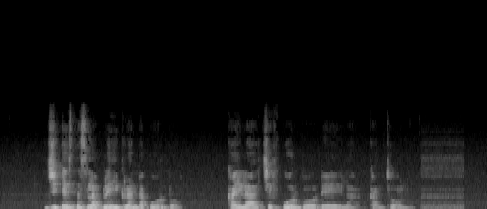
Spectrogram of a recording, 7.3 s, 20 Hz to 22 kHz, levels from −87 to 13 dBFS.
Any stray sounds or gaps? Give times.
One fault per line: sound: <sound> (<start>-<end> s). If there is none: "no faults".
no faults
